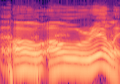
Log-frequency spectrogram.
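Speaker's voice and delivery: half-sarcastic disbelief. Speaker retells replying to a man who says he's ready, retelling an almost sarcastic reply. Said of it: "I was almost sarcastically".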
